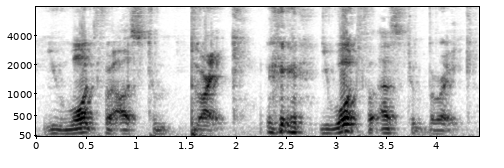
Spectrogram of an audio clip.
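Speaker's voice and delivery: deep, soft dramatic reading; added bass. Shown as a demonstration. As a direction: drop into a low bass to read it, slightly amused. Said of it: "sprinkle a little bass on it".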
